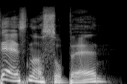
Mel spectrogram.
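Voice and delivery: put-on thick New York accent. Retelling a man's reaction after tasting from a toothpick, in a thick New York accent. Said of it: "he's got a real thick fucking New York accent".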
